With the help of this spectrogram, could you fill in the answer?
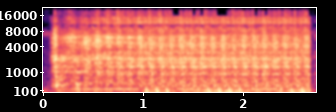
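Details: Mazda NA Miata MX-5 after a camshaft swap: even starter cranking for about two and a half seconds with no firing at all; crank, no start, with no fuel reaching the engine from misrouted lines.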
